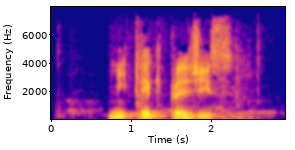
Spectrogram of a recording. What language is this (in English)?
Esperanto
